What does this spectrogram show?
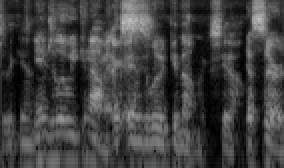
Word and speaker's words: Angelou Economics: Pronounce it again. Angelou Economics.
